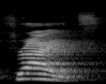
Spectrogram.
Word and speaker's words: fright: This is silent. You sound this one at the end. So the word is fright.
